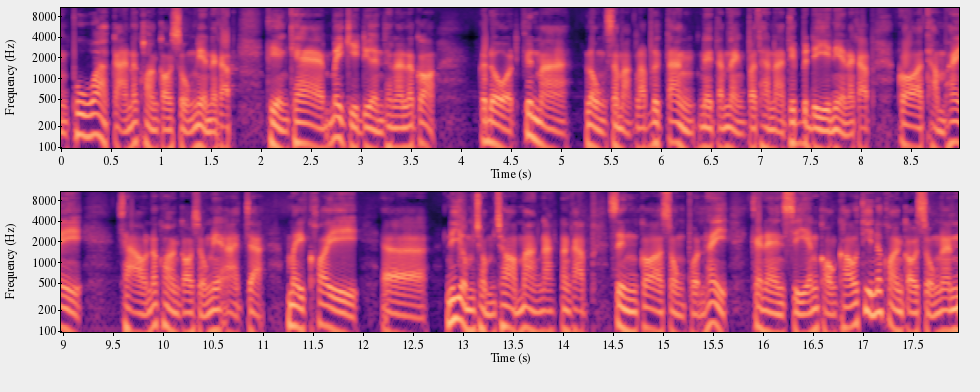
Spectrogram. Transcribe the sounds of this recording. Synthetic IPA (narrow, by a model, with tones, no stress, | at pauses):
ŋpʰuː˥˩waː˥˩kaː˨˧nːa˦˥kʰɔː˧nka˧wso˨˩˦ŋni˥˩ɐna˦˥kʰpʰːi˧əŋkʰɛː˥˩ma˥˩jkiː˨˩dɯ˧ənt̪ʰa˥˩wna˦˥nlɛː˦˥kɔː˥˩ | kɾa˧doː˨˩t̪̚kʰɯ˥˩nmaː˧lo˧ŋsa˧ma˨˩k̚la˦˥p̚lɯ˥˩ək̚t̪a˥˩ŋna˧jt̪a˧mnɛ˨˩ŋpɾa˧t̪ʰaː˧naː˧t̪ʰi˦˥bːa˧diː˧ni˥˩ɐna˦˥kʰa˦˥p̚kɔː˥˩t̪ʰa˧mɦa˥˩jt͡ɕʰaː˧wna˦˥kʰɔː˧nka˧wsu˨˩˦ŋni˥˩ɐʔaː˨˩t̪̚t͡ɕa˨˩ma˥˩jkʰɔ˥˩jʔəː˨˩ni˦˥jo˧mt͡ɕʰo˧mt͡ɕʰɔː˥˩p̚maː˥˩k̚na˦˥k̚na˦˥kʰɾa˦˥p̚sɯ˥˩ŋkɔː˥˩so˨˩ŋpʰo˩˦nɦa˥˩jkʰa˧nɛː˧nsi˨˩˦əŋkʰɔː˩˦ŋkʰa˦˥wt̪ʰiː˥˩na˥kʰɔː˧nka˧wso˩˦ŋna˦˥n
